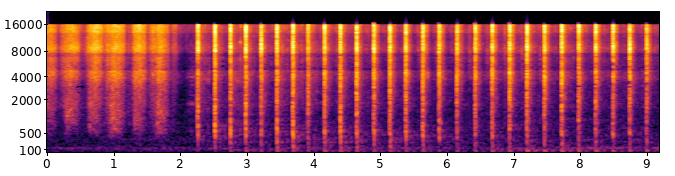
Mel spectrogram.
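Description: A small, light-colored, soapy woven rug lying on a terrazzo floor is scrubbed with a long-handled broom with green plastic bristles. It opens with about two seconds of slower, broad, wet swishing strokes, then breaks into 29 quick, evenly spaced, sharp scrubbing strokes with bright bristle rasp.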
